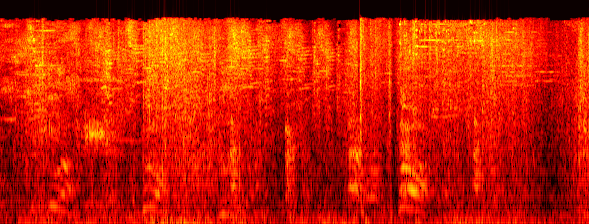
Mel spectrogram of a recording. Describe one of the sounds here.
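Magic blasts burst with crackling bangs.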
